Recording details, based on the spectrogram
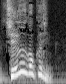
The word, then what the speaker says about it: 中国人: でこれが中国人をちゃんと言うと中の後の動く人だから中動く人で切るんですけど、2 箇所切るんですけど、まず中の後が上がるんです。上がるっていうかアクセントが強くなる、うん、中国人、うん、中国人、うん、中国人、中国人、うん、分かります？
